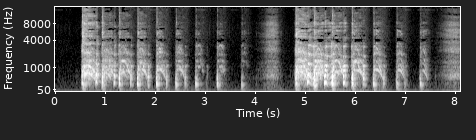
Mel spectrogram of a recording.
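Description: Two fits of rapid, repeated coughing, about 17 coughs in all, each run ending with an audible breath in before the next.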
